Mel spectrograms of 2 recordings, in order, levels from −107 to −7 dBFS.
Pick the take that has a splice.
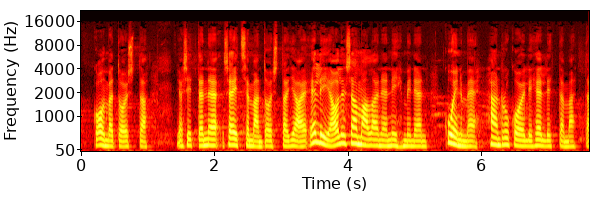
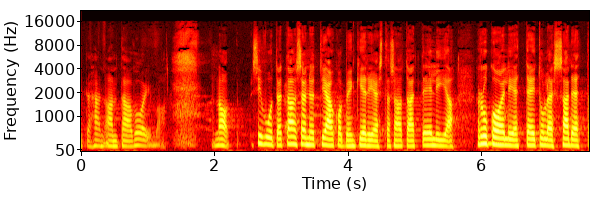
second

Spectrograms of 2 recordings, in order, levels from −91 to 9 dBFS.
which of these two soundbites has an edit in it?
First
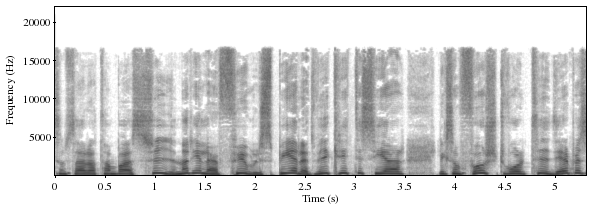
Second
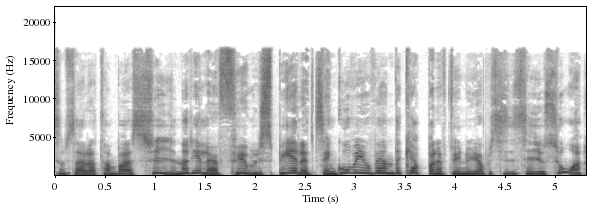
second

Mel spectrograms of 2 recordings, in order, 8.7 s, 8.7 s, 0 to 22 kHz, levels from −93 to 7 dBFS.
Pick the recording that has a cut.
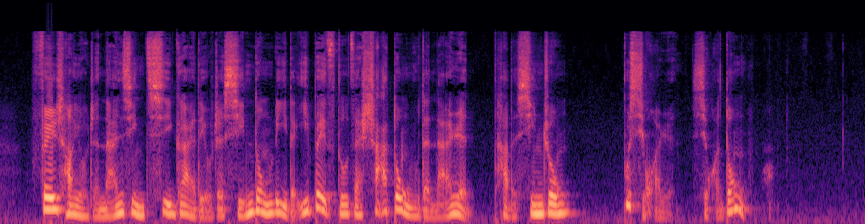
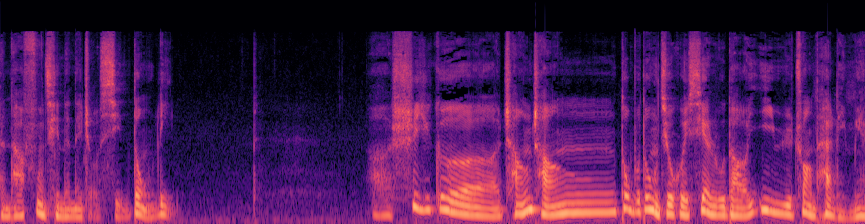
first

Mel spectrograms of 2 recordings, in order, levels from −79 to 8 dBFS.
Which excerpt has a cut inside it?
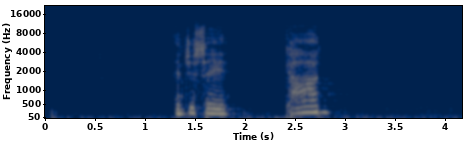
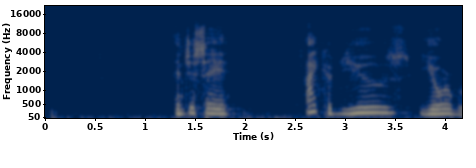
second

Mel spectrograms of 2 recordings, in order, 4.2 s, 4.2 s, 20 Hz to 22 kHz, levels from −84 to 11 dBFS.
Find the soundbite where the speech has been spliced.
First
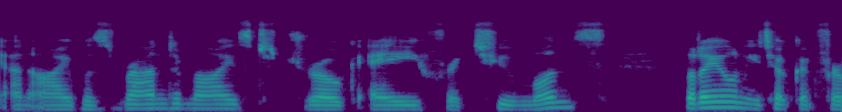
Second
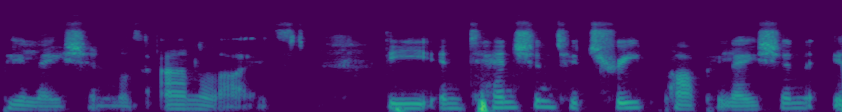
second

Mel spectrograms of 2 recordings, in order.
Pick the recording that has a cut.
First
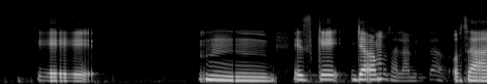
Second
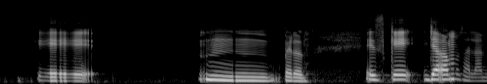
first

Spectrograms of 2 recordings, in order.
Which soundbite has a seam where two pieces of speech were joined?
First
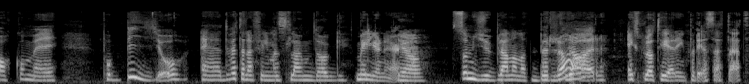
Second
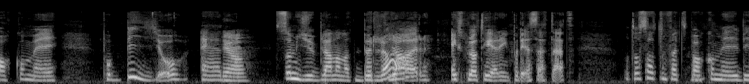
second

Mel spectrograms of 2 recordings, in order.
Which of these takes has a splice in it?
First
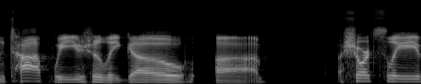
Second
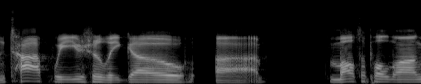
second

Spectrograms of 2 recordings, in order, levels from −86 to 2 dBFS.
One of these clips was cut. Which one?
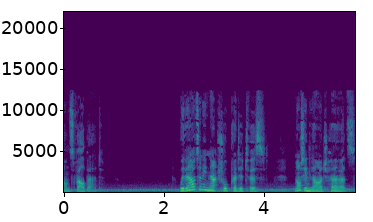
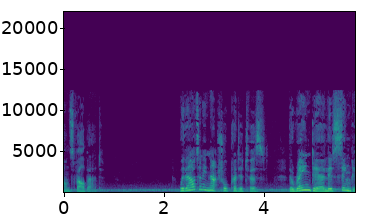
first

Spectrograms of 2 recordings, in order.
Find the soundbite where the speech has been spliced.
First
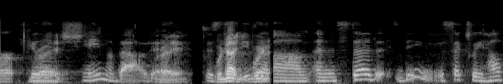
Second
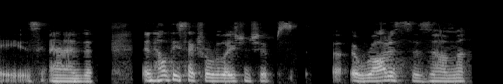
first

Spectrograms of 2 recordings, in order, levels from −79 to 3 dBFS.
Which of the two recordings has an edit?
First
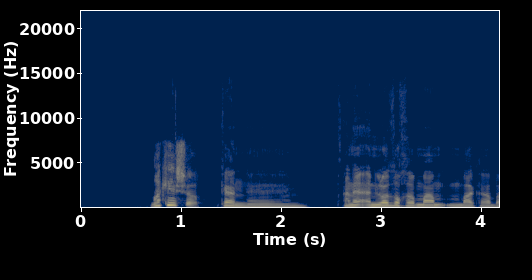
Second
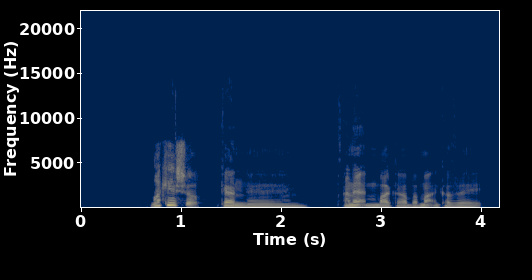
second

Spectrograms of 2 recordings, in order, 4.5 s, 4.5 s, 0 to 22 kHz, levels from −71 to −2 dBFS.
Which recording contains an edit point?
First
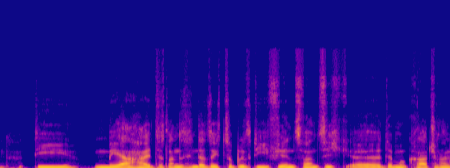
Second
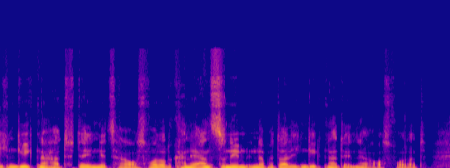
first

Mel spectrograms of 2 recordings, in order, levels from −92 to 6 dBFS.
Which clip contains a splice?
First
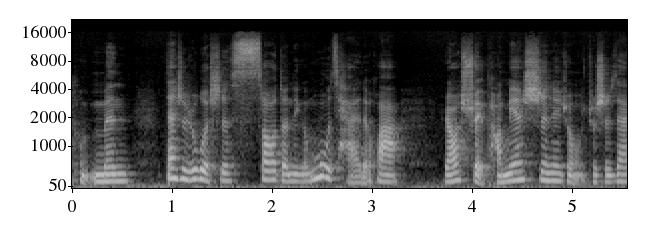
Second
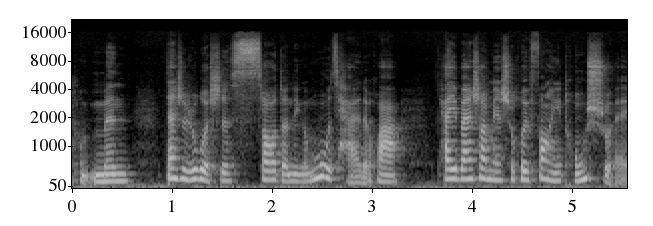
first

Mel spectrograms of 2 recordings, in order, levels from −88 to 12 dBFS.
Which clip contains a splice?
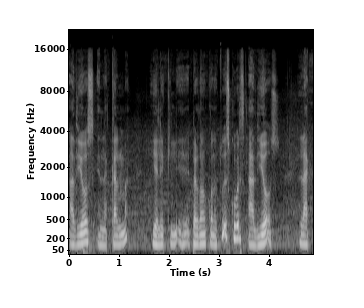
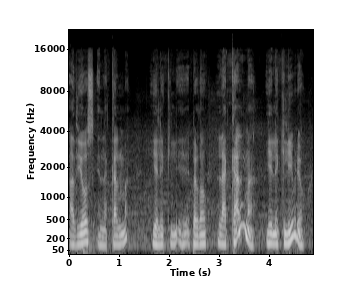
second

